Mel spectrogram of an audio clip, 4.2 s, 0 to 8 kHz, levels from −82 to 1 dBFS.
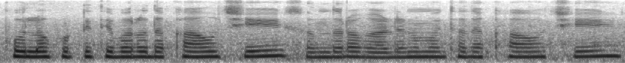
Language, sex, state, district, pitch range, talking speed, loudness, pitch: Odia, female, Odisha, Khordha, 205-215 Hz, 100 wpm, -15 LUFS, 205 Hz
